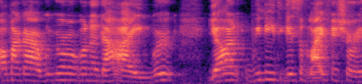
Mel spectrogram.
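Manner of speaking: mock alarmed, frantic outburst, losing it. Acting out someone going crazy about dying: imitating someone going crazy. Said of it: "you know how you start going crazy".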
